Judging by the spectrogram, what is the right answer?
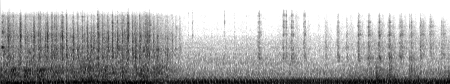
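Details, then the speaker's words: Loose trailer hitch shank sliding in the receiver on a bumpy gravel road, loud rapid clunking about three knocks a second, before fitting an anti-rattle hitch clamp; hitch shank rattle. "this sleeve makes all kinds of noise it slides forward and backwards and it's just a really noisy noisy ride"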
